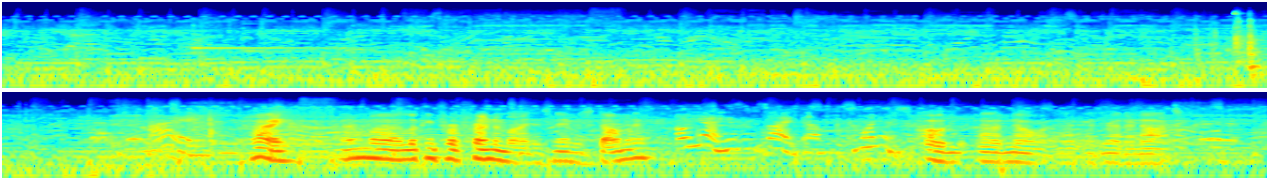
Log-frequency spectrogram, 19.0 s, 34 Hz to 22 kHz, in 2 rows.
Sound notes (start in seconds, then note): 0.1 party-goers chattering; 1.4 doorbell rings; 8.8 door opens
